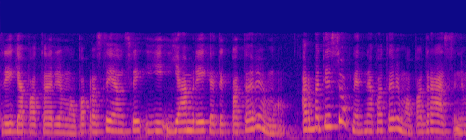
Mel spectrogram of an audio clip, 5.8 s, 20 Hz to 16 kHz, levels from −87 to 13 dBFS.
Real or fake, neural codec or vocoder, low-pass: real; none; 7.2 kHz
